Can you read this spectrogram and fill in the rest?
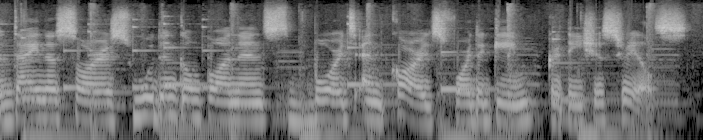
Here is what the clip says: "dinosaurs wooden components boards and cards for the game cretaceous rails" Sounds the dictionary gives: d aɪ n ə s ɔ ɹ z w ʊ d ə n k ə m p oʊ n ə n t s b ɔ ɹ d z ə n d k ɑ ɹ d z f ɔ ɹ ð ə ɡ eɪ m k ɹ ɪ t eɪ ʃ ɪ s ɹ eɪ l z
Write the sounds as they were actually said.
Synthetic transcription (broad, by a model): d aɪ n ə s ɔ ɹ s w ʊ d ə n k ə m p oʊ n ə n t s b ɔ ɹ d s ə n d k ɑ ɹ d s f ɔ ɹ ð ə ɡ eɪ m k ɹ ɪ t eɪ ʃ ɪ s ɹ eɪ l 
